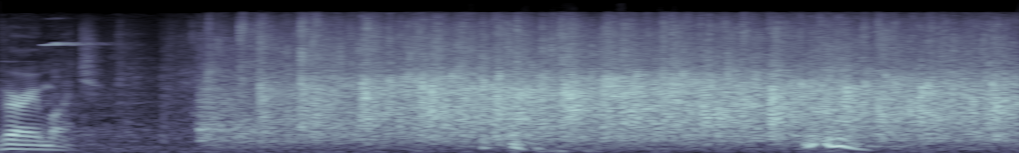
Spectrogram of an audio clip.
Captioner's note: applause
